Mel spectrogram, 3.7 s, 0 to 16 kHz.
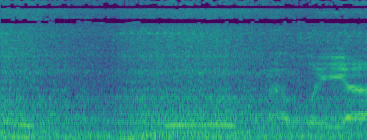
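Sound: Peterbilt 379 truck with Cat C15 engine accelerating

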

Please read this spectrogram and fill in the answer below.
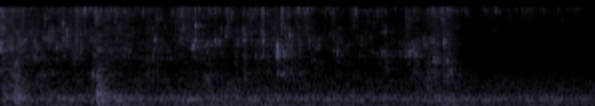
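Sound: water poured into cooking pot

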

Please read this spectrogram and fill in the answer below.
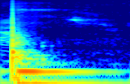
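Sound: Thai long drum open bom stroke

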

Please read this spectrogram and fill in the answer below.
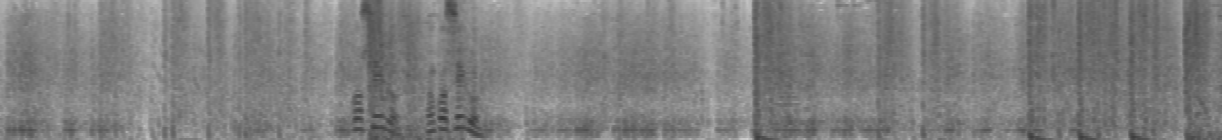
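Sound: gunfire in a video game

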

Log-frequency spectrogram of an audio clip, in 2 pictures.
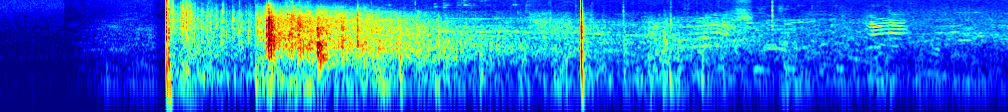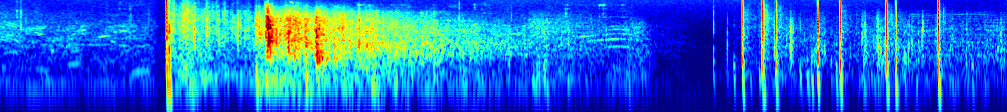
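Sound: fireworks at Takahama fireworks festival

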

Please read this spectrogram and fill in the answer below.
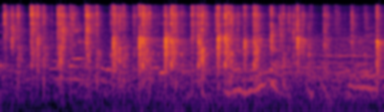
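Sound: applause

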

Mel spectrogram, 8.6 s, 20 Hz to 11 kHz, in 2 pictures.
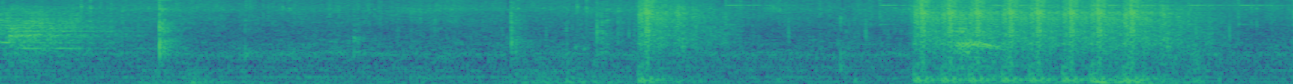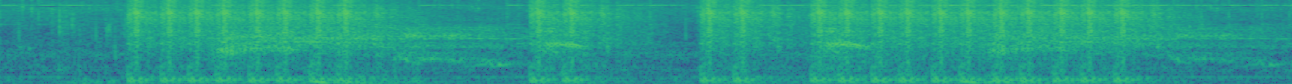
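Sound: assault rifle gunfire in Resident Evil 3 Nemesis video game

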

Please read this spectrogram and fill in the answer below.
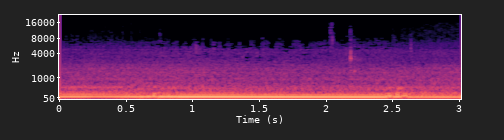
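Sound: car driving and accelerating

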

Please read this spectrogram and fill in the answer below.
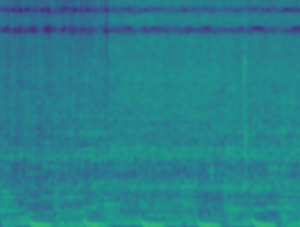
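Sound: stirring ginger garlic paste into frying mutton keema

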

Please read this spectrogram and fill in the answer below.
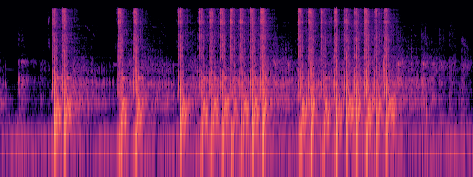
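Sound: paintball gun firing

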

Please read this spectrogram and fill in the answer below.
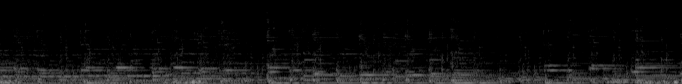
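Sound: washing sago pearls with poured water

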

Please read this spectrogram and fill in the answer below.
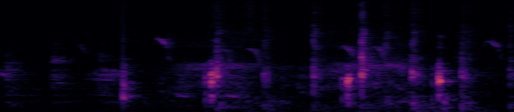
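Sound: hen clucking near her hatched chicks

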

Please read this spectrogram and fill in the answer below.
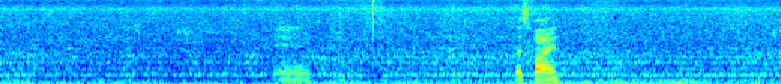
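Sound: honey bees buzzing around a hive

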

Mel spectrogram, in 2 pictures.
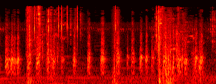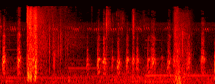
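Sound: chickens clucking in video game Farm Together

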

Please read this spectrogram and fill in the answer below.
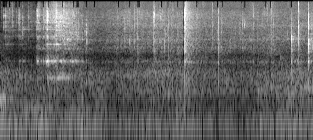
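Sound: mustard seeds, urad dal, cumin sizzling in sesame oil

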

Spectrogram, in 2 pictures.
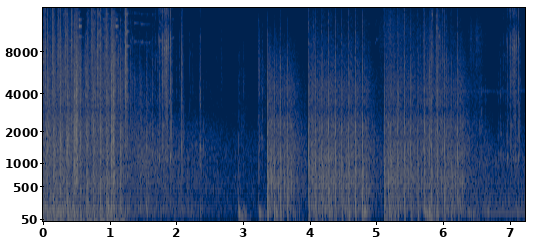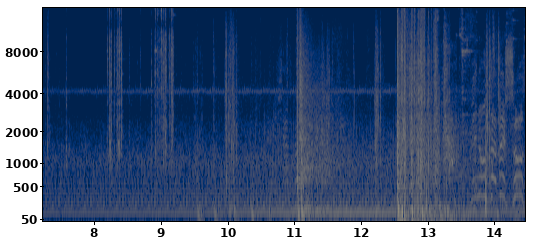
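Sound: gunfire in a video game

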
